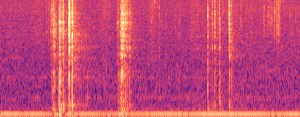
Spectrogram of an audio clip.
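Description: A few short, sharp clicks and faint rustles from handling at a lectern, over a steady low electrical hum.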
